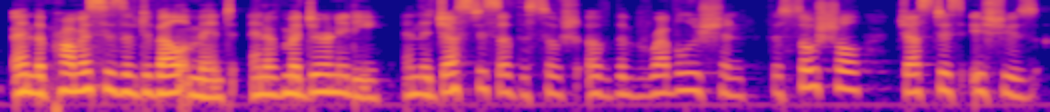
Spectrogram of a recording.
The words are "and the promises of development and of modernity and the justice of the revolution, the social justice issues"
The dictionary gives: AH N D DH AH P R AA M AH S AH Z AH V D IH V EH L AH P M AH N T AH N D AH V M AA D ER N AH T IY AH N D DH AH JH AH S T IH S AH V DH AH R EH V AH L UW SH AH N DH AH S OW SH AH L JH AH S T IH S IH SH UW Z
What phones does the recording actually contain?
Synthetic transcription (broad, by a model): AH N DH AH P R AA M AH S AH Z AH V D IH V EH L AH P M AH N T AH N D AH V M AA D ER N AH T IY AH N DH AH JH AH S T IH S AH V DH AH R EH V AH L UW SH AH N DH AH S OW SH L JH AH S T IH S IH SH UW Z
